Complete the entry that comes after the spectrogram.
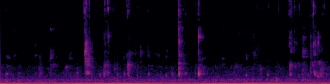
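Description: Close-up mouth sounds of chewing shrimp-boil food, with scattered short wet clicks and squishes from fingers picking through the saucy food, over a steady low hum.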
